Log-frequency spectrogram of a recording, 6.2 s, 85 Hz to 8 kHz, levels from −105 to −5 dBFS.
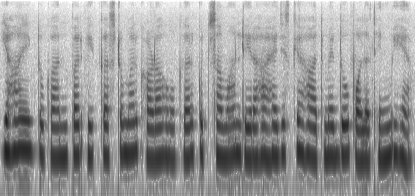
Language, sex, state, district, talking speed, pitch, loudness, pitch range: Hindi, female, Uttar Pradesh, Muzaffarnagar, 200 wpm, 215 Hz, -29 LUFS, 210-225 Hz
